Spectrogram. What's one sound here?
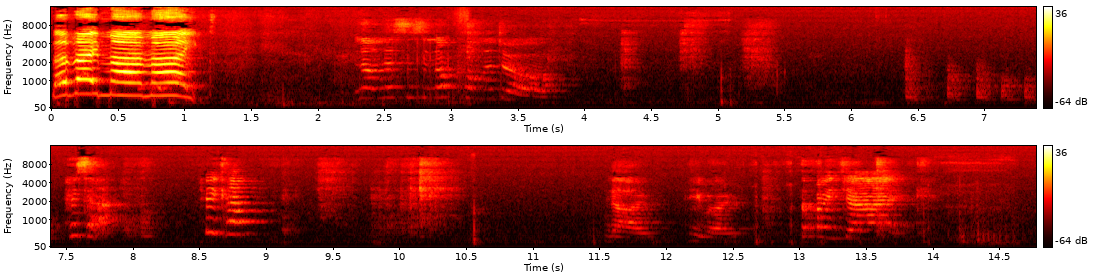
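A young child talks and calls out in a high voice close by.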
